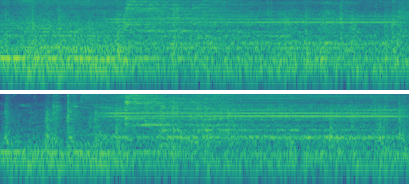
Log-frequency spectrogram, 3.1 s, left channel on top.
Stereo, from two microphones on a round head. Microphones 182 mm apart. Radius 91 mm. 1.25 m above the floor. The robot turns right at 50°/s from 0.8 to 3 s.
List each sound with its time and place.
0.6 s cutlery clinking: 115° right, 9 m; by 2.1 s 50° right, 9 m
